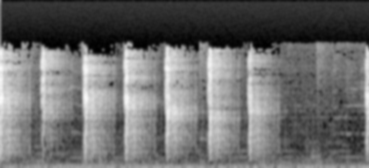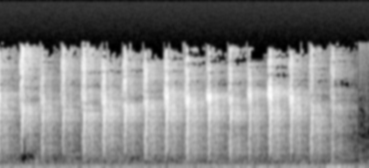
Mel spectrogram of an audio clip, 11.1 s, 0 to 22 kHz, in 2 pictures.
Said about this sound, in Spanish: Si nuestras palmadas sonaran en el centro del monumento, el eco que nos devolvería esta estructura de 4.000 años de antigüedad sería este.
